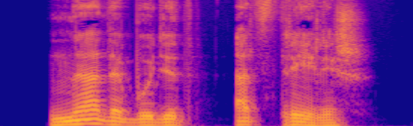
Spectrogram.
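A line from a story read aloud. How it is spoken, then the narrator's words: Calm reply. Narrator (Russian): спокойно ответил тот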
